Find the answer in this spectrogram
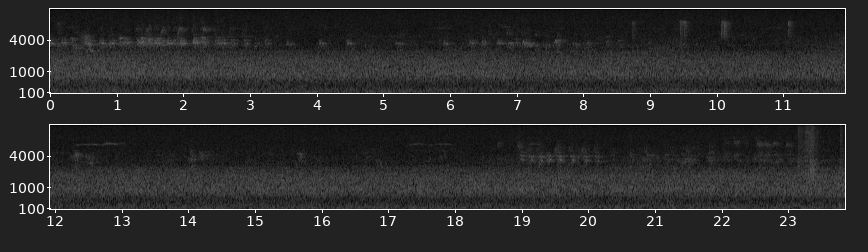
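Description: Small backyard birds chirping faintly on and off, in short high chirps that bunch up at the start and again near the end, over a steady low background rumble.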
